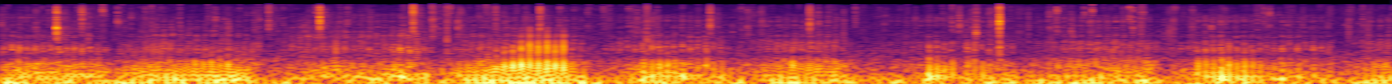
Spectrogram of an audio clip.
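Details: Soft, low purr of a cat humming continuously beneath busy fireplace crackles, snaps and a brief crinkling burst near the middle, in a calm indoor setting.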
